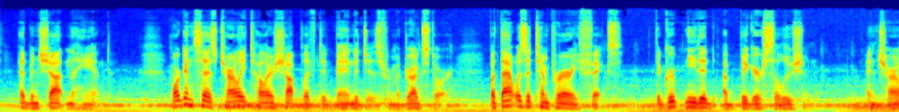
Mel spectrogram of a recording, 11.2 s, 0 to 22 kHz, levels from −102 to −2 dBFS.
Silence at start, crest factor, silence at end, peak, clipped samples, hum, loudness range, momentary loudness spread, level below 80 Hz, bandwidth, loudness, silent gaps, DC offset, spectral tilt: 0 s; 18 dB; 0 s; 0 dBFS; under 0.1%; none; 2 LU; 14 LU; -38 dBFS; 16 kHz; -18 LUFS; none; under 0.1%; -5.5 dB/octave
